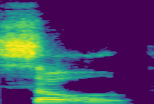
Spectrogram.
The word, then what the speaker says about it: Seoul: Emperor said it's pronounced Seoul.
